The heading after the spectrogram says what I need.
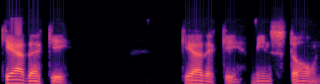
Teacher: It has a small vowel sound between the de and the g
